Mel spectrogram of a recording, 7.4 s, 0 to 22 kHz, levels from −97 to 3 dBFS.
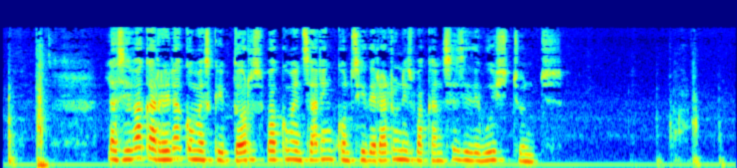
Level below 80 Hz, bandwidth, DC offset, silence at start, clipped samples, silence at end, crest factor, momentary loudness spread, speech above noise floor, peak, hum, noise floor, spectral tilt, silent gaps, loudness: -40 dBFS; 11.5 kHz; under 0.1%; 0.1 s; under 0.1%; 0.1 s; 18 dB; 20 LU; 29 dB; -4 dBFS; none; -49 dBFS; -4.5 dB/octave; none; -21 LUFS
